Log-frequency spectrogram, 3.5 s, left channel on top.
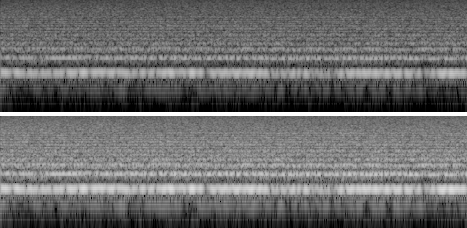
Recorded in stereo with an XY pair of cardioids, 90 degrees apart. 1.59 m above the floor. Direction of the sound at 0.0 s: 60° right.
